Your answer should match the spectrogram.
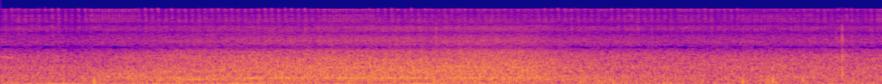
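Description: A motor vehicle's engine running, with a low pulsing hum and a faint steady tone. It grows louder about a second in and eases off again near three seconds.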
